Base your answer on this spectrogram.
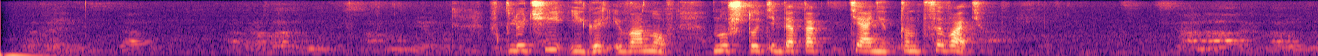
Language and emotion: Russian, neutral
